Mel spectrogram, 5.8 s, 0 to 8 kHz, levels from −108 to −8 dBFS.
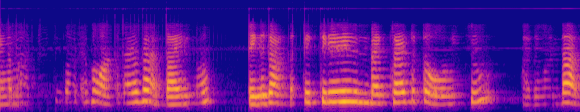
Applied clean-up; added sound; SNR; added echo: neural mask model DeepFilterNet 3.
